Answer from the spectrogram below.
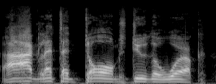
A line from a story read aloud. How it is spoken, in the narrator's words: growled Cap'n Bones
